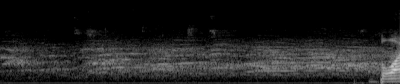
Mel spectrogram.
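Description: Basketball game sound in a gym: the crowd murmuring steadily, with the ball bouncing on the hardwood court as play goes on.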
